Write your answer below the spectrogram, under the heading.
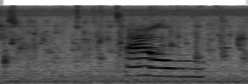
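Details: Domestic cat indoors in a home cat room with rescued kitten Miel, where a cat returned again and again to eat kitten food over ninety minutes; one clear meow of under a second, slightly falling and richly harmonic, over faint household clatter.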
